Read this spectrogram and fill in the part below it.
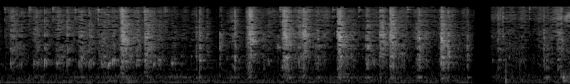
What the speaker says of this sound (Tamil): இப்போ 6 முட்டை உடச்சி ஊத்திட்டுங்க, நல்லா கலக்கிக்கலாம்.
